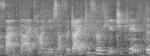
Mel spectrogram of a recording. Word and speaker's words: Aphrodite: use aphrodite is because in german you pronounce aphrodite afrodite and i hate hate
